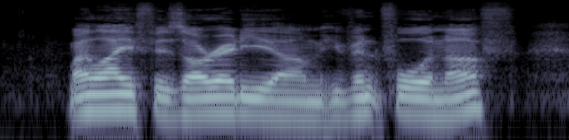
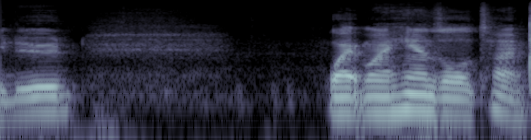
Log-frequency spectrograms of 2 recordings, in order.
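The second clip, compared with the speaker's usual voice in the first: ordinary talk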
